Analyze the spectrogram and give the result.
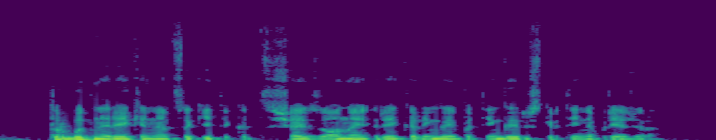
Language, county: Lithuanian, Vilnius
